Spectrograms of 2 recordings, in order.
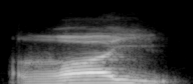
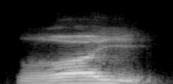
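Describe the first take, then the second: No difference in how they are said.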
